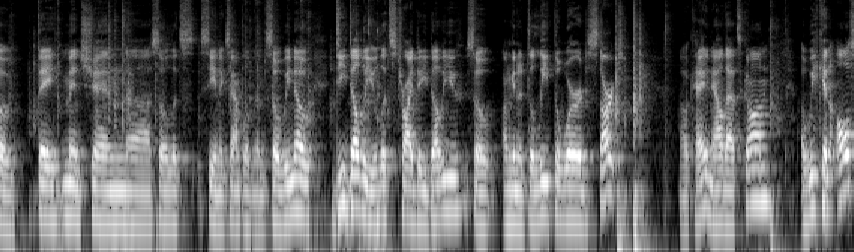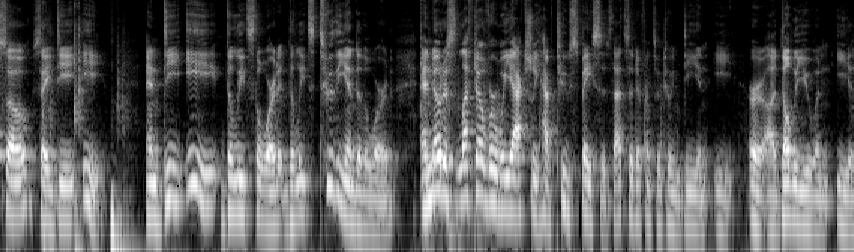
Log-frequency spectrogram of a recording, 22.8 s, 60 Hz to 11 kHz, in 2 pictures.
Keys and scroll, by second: 0.0-4.6 typing, 7.7-8.7 typing, 9.9 typing, 11.6-12.0 typing, 16.4-17.9 typing, 22.3-22.7 typing.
